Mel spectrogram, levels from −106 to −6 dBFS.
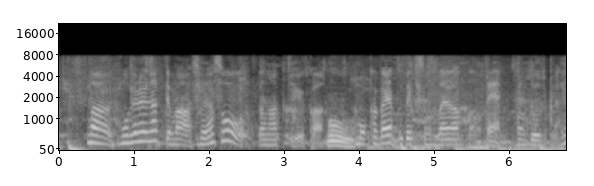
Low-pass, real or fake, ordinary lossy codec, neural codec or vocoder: none; fake; none; codec, 16 kHz, 2 kbps, FunCodec, trained on Chinese and English, 25 frames a second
